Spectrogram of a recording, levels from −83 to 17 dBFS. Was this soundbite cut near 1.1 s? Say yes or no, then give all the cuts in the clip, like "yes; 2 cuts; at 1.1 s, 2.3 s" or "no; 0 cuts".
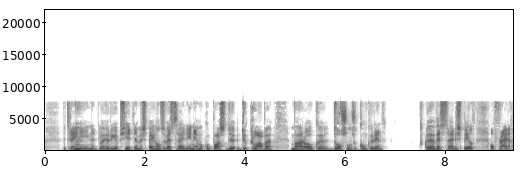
yes; 1 cut; at 1.1 s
